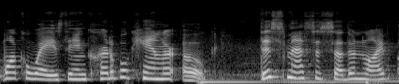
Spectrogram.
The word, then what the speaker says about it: Candler: Is that how you pronounce it, Candler?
